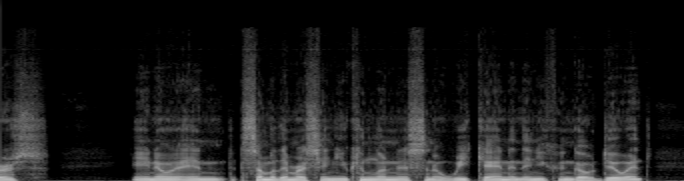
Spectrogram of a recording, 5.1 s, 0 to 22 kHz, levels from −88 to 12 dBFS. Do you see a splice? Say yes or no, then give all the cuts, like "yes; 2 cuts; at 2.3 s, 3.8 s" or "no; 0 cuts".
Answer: no; 0 cuts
